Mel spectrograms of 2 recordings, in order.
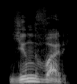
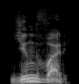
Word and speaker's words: Январь: Listen and repeat the following, Январь. which means January. Now, how do you say January? Январь.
